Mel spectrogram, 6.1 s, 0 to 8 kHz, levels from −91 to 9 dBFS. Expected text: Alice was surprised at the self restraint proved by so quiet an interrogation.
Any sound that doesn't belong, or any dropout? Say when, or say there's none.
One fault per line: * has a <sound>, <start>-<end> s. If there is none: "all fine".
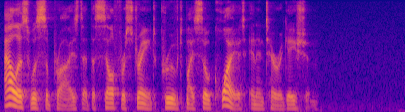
all fine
